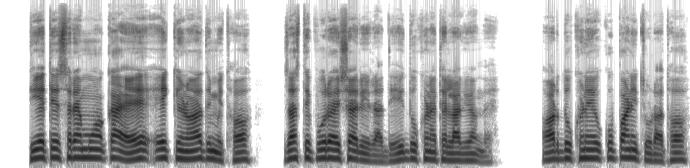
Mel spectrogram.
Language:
Mahasu Pahari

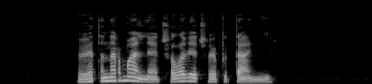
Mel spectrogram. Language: Belarusian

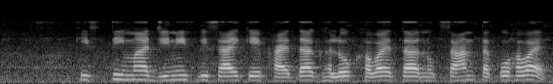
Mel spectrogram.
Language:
Chhattisgarhi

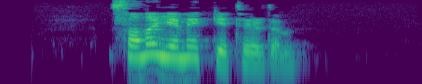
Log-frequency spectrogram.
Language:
Turkish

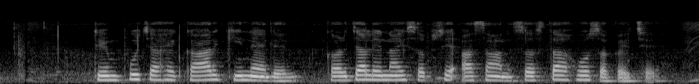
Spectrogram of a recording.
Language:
Magahi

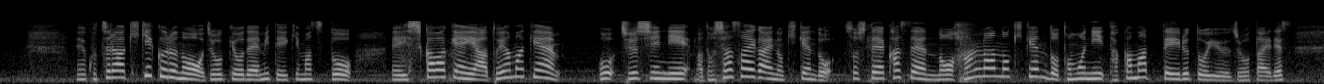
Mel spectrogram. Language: Japanese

